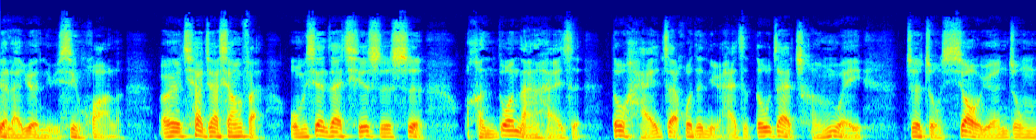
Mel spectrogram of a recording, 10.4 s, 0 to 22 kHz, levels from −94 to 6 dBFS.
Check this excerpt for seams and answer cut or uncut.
uncut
